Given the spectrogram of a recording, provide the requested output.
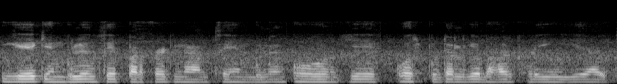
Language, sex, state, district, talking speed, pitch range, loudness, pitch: Hindi, male, Bihar, Jahanabad, 165 wpm, 120-125 Hz, -20 LUFS, 120 Hz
